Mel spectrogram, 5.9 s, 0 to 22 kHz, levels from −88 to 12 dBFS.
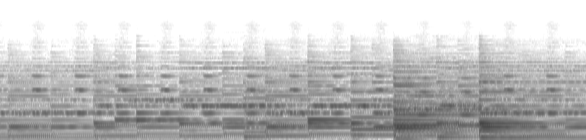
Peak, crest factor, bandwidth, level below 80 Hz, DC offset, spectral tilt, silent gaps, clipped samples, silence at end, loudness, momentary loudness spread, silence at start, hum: -8 dBFS; 16 dB; 7.4 kHz; -52 dBFS; under 0.1%; -7 dB/octave; none; under 0.1%; 0 s; -26 LUFS; 10 LU; 0 s; none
